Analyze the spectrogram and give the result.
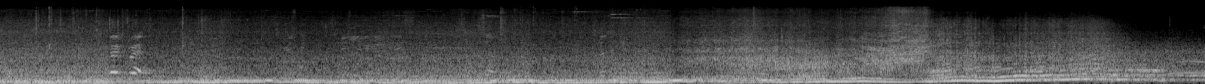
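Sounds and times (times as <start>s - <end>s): sports car engine accelerating: 5.0s - 12.0s.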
